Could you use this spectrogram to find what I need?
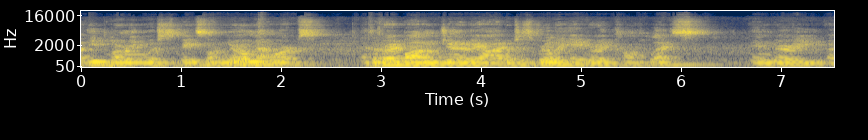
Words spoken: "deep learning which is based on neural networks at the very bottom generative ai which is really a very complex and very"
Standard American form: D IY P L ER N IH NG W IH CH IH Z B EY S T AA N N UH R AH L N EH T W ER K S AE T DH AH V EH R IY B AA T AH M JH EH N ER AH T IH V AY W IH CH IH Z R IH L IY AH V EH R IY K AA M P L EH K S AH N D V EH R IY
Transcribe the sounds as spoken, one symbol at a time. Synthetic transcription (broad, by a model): D IY P L ER N IH NG W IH CH IH Z B EY S T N N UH R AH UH N EH T W ER K S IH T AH V EH R IY B AA T AH M JH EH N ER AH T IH AY W IH CH IH Z R IH L IY AH V EH R IY K AA M P L EH K S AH N V EH R IY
